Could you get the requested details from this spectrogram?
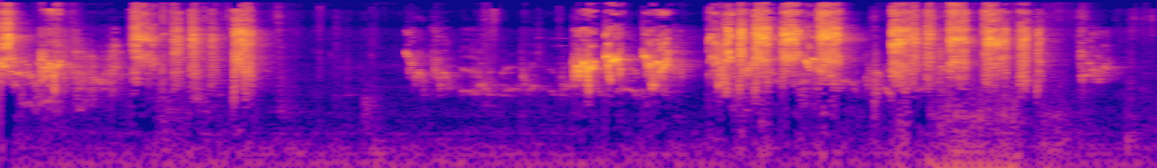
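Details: Pet budgies give separate bursts of loud chirping chatter, each a second or less of squeaky warbling, broken by quieter gaps.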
